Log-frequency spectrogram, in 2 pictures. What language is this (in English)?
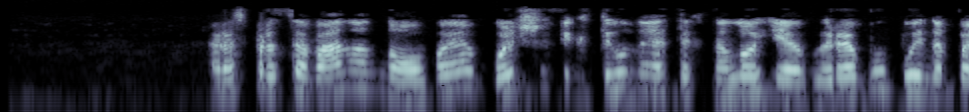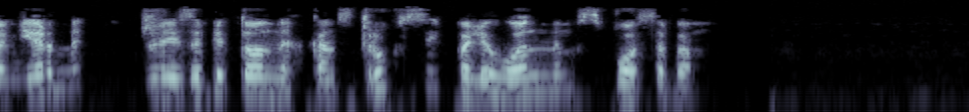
Belarusian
